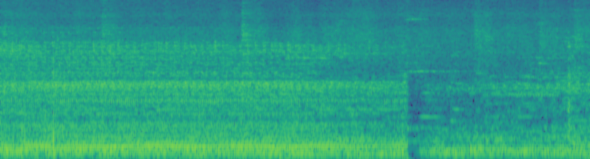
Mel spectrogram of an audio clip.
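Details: Toyota Sienta petrol engine after replacing the weak auto belt tensioner and cracked fan belt, which had caused a rough roaring sound when revved and with AC on; now a steady, even idle hum with no belt squeal, chirp or rattle.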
